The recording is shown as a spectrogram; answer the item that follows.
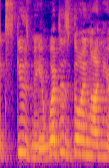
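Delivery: bad half-French, half-German accent. Retelling a scene where a man walks in on a woman smoking, in a terrible foreign accent. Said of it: "he's got this terrible accent".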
